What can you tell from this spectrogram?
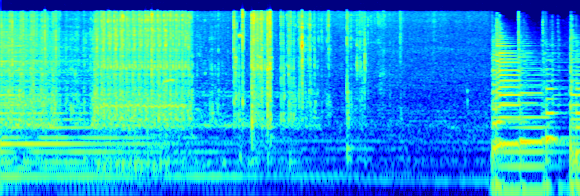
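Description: Acoustic guitar background music, its notes ringing out, with an Elvira domestic sewing machine running in a short, fast burst of stitching about a second in and a few clicks after it stops. Strummed guitar comes back loudly near the end.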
